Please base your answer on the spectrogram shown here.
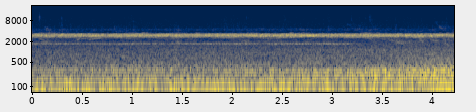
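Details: Binaural recording of spring peepers from April 5, 2017, heralding spring: countless high-pitched peeps blend into one continuous piercing drone. A weaker lower steady note and a low background rumble accompany it.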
